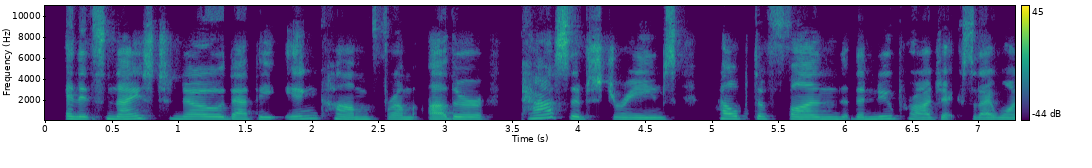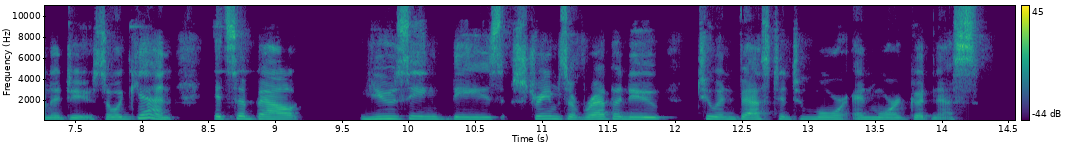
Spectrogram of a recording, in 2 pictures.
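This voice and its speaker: Speaking fairly slowly with a plain, everyday voice, a woman shows ordinary pitch variation. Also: medium pitch for a woman, quiet background. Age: 60s. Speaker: integrative medicine doctor and entrepreneur. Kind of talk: conference presentation.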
